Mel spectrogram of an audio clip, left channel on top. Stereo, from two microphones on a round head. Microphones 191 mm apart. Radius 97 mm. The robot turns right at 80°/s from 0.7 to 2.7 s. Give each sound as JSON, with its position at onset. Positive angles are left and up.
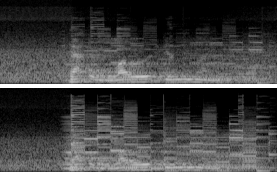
{"t": 0.7, "sound": "a man speaking", "azimuth_deg": 10, "distance_m": 1.0}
